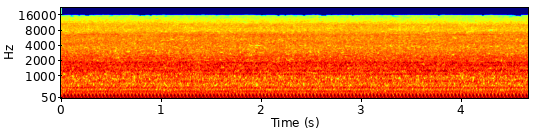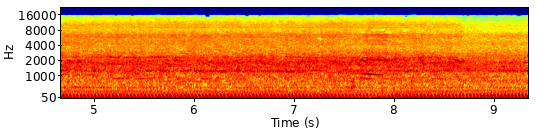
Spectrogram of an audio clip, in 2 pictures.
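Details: Small generator, claimed 5500W but at least 1.5kW, powering load through a multi-socket; a steady, even engine drone with no hunting, surging or knocking, running normally.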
